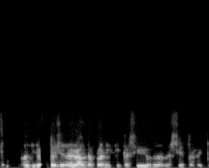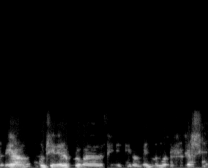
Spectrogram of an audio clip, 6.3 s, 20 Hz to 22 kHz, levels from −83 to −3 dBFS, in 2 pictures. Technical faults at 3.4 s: none

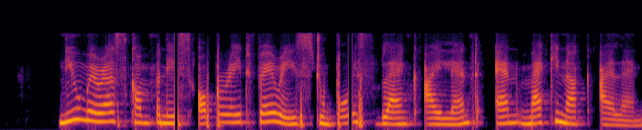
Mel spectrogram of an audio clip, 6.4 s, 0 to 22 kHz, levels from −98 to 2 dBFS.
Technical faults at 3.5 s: packet loss on an ADPCM call

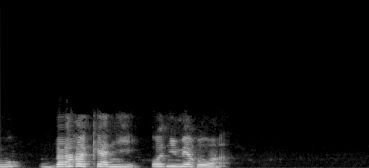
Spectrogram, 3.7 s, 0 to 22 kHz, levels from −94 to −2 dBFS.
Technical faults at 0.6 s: short stall from a late packet

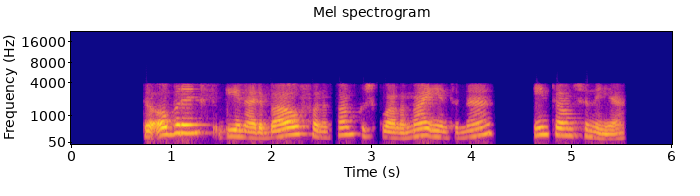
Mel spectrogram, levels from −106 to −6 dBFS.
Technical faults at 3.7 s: none

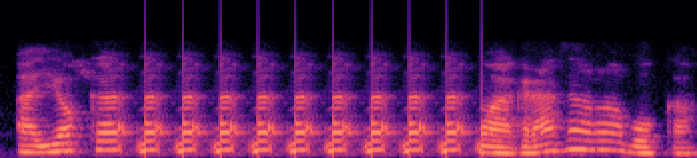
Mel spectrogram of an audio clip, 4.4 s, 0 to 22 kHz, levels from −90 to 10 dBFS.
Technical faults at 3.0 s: broken-record loop

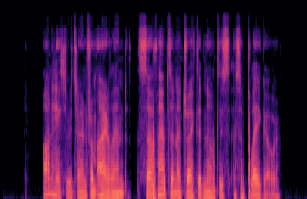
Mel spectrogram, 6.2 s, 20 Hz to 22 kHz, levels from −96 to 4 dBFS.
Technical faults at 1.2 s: lost packet rebuilt from error correction

